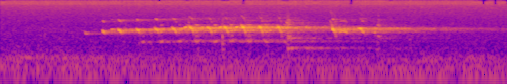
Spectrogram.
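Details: Barred owl giving distraction squeals during a distraction display: a drawn-out high squealing note with rapid quavering pulses, about one and a half seconds long, over quiet background.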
